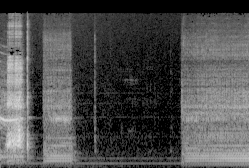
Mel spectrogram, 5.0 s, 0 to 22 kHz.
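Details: Espressione Supremma super-automatic coffee center brewing a single shot after cooling the boiler from steam temperature (about 212°F) toward about 200°F brewing temperature; short bursts of buzzing pump hum, a pause, then a longer even buzz; normal brew cycle.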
